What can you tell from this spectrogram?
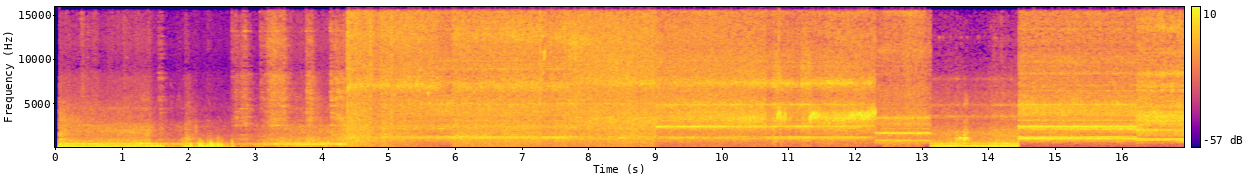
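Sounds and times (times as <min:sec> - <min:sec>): tool cutting spinning wood: 0:04.4 - 0:16.9.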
